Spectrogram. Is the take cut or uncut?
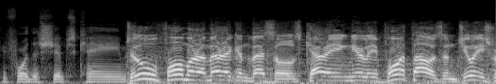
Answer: uncut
